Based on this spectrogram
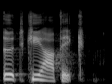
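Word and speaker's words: Utqiaġvik: Now, I will tell you, Barrow changed their name a couple of years ago, and I practiced a whole lot on how to say it, and it's Utqiagvik.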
